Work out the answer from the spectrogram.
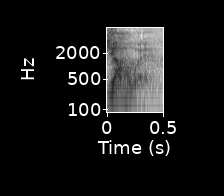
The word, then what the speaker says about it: Yahweh: Why do we know it's Yah? Because hallelujah. Right? Eliyahu. All those Yahs showing up on all those names. Okay, so Elijah, Eliyah. Those Yahs tells you the first syllable of God's name is Yah. The last part we're not sure.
